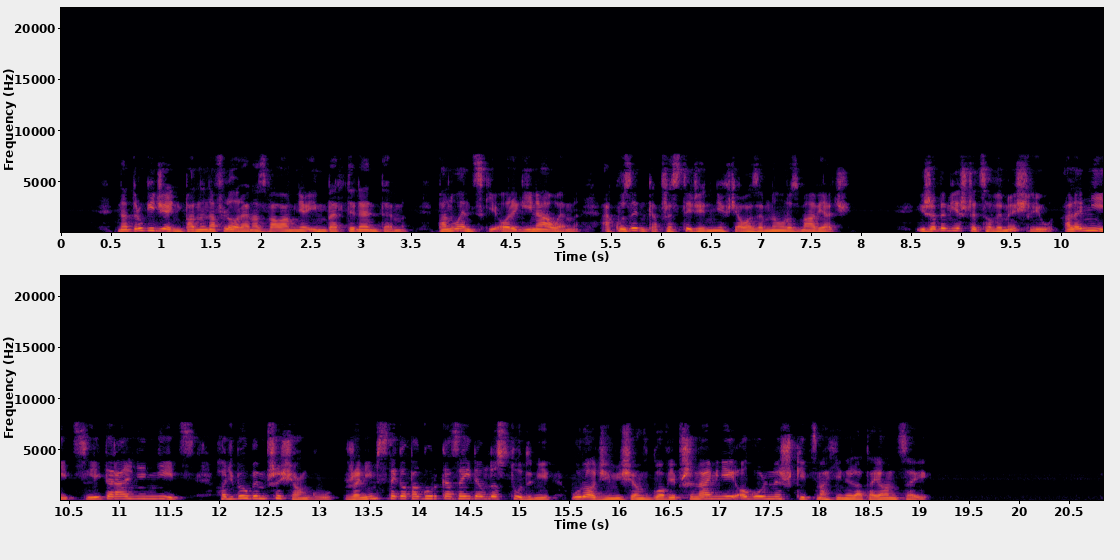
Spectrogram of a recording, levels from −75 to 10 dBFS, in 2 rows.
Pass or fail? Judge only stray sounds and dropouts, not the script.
pass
